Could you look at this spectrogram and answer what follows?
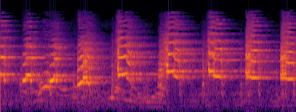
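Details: Red-legged seriema giving its territorial call: loud, harsh, honking yelps, about seven in three seconds, each note rough and slightly falling.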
